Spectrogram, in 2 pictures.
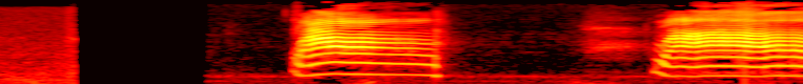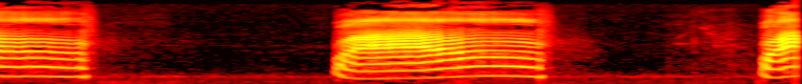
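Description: Domestic cat meowing: three drawn-out meows about a second each, spaced a second or so apart, and a fourth starting right at the end.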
